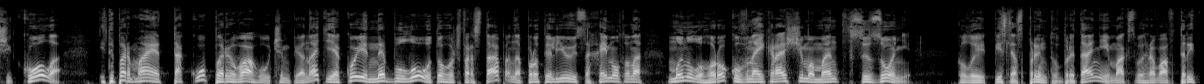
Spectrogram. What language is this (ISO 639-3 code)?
ukr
